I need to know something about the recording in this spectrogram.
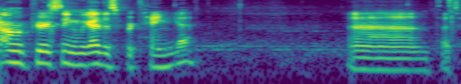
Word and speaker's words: Britannia: We got this Britannia. That's how you pronounce that name of the ship.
